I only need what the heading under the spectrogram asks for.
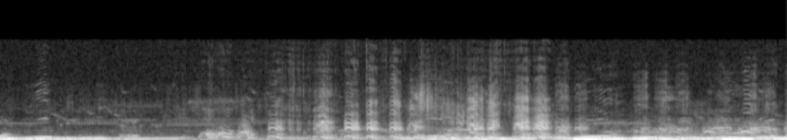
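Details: Greater prairie-chicken: a sustained low hoot under many arching whoops, with a cluster of sharp cackling notes in the middle and a loud drone building toward the end.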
